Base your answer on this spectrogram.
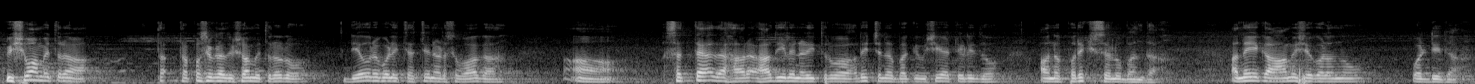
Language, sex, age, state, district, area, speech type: Kannada, male, 45-60, Karnataka, Kolar, rural, spontaneous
